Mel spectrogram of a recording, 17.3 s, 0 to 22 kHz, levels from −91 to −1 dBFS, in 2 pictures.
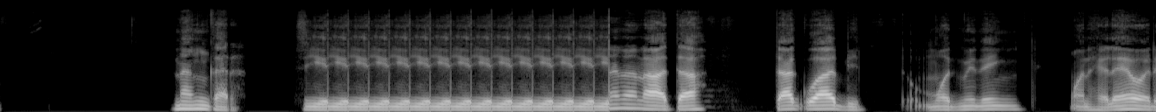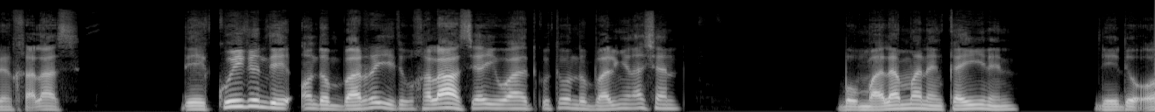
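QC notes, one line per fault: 2.47–4.58 s, broken-record loop: the speech locks onto a tiny fragment about 0.15 s long (154 ms) and plays it back to back, identically, 14 times, giving that stuttering, stuck-needle effect for roughly two seconds. Whatever speech belonged in that stretch is simply gone. The likely cause is a playback, encoder or stream stall, where the last buffered chunk kept getting resent until things caught up again.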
